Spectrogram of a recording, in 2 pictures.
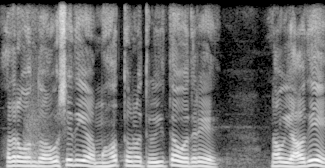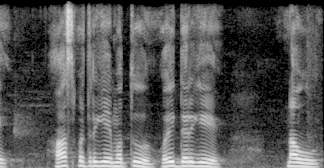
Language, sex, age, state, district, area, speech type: Kannada, male, 45-60, Karnataka, Gadag, rural, spontaneous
